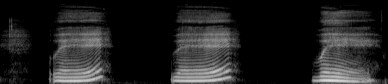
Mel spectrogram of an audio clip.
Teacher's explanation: To pronounce it, round your lips like ㅗ, but make a sound similar to ㅔ. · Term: ㅚ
